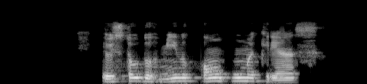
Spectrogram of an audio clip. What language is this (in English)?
Portuguese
